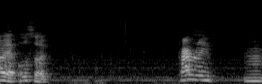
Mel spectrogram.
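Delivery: slightly high, speaking with mouth full. Chatting in a group conversation, talking with a mouthful. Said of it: "sorry, mouthful".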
